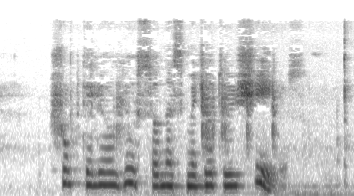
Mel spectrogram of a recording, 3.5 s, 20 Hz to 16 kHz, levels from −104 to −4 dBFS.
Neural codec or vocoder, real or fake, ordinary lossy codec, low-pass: none; real; MP3, 48 kbps; 10.8 kHz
